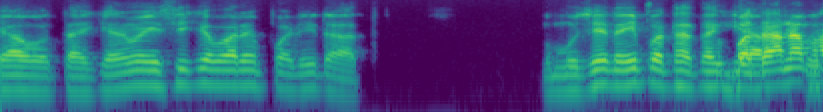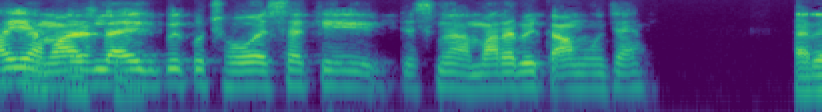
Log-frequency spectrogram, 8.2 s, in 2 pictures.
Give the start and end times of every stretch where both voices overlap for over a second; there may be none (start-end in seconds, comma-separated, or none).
3.6-4.8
